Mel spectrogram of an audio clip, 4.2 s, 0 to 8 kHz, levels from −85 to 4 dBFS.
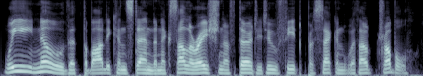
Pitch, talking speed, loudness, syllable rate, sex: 140 Hz, 240 wpm, -17 LUFS, 6.3 syllables/s, male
